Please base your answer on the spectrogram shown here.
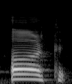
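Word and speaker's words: earth: book फिर ये है अर्थ ई ए को यहां पर जो है अ पढ़ रहे हैं तो इसका कोई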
